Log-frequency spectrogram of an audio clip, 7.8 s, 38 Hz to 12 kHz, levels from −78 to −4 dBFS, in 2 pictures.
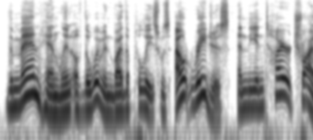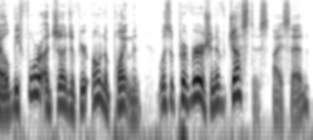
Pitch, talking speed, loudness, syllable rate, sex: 155 Hz, 215 wpm, -19 LUFS, 5.3 syllables/s, male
